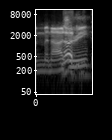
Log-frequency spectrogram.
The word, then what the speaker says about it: Menagerie: And then now we have, I'm going to mispronounce this, the Menagerie. – No, that is correct, perfect. – Correctly. Said it correctly.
